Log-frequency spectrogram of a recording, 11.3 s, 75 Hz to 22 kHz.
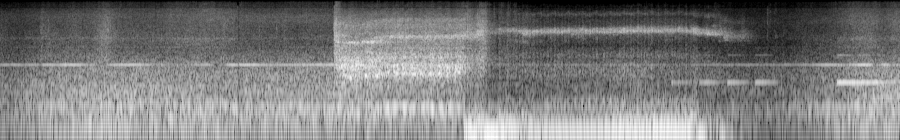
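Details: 2013 Ram 2500HD with a 5.7 Hemi, towed in with a crank no-start and P0685. With the TIPM's ASD relay bypassed, there is a short crank, then it catches and settles into a steady smooth idle. The fault is the relay's control side, later fixed by soldering a wire.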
